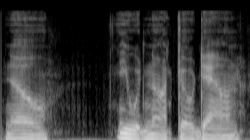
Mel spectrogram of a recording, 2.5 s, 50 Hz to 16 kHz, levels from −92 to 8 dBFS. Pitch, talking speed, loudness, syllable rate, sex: 100 Hz, 145 wpm, -16 LUFS, 3.5 syllables/s, male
